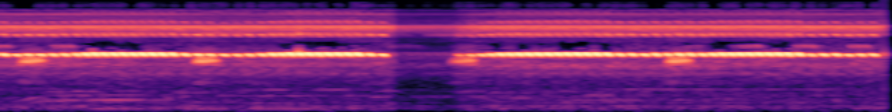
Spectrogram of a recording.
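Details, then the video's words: A nighttime insect keeps up a high, buzzing, finely pulsed trill that stops for a moment at about two seconds and resumes, with a thinner higher band above and scattered short chirps below it. "Nighttime Insect Sounds"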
